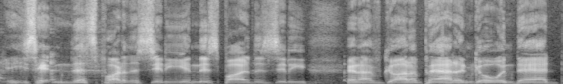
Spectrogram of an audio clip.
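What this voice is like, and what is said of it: Gravelly Midwestern smoker-style voice. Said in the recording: “he sounds like a Midwest journalist who smokes six packs a day.”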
